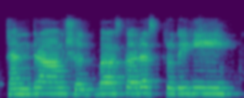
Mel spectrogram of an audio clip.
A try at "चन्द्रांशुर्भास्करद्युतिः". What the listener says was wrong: You again it is same. Half the yakara. Chandramshur Bhaskara Dyutihi.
